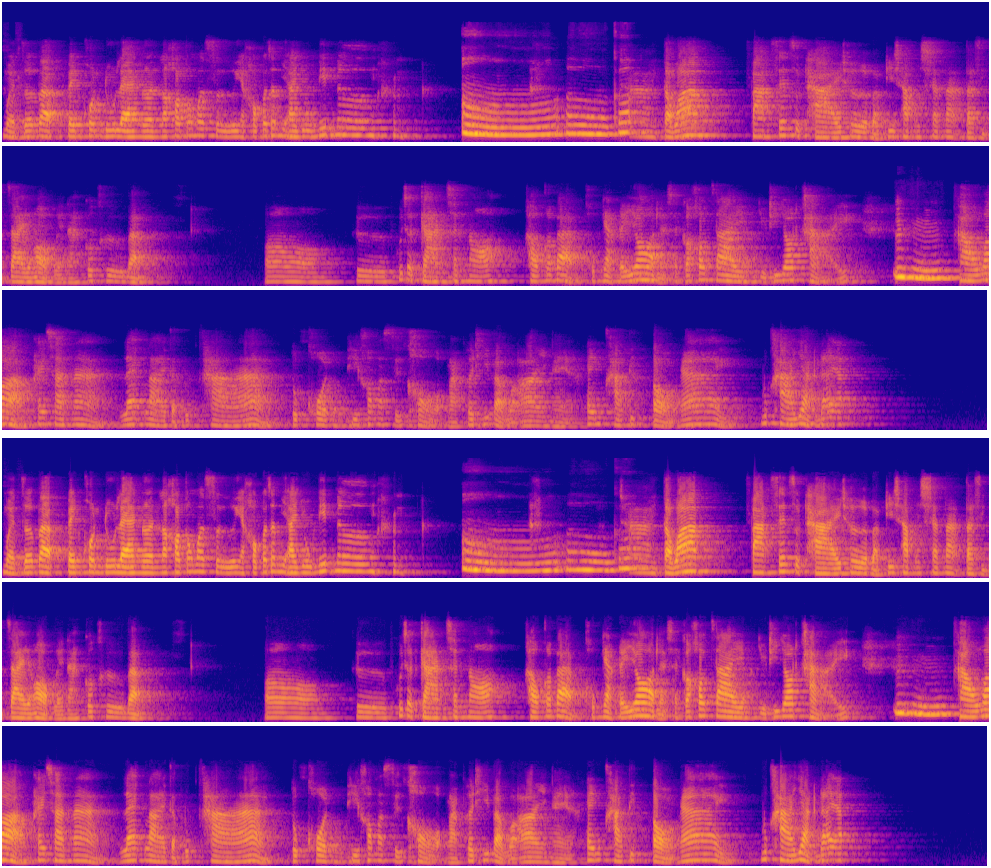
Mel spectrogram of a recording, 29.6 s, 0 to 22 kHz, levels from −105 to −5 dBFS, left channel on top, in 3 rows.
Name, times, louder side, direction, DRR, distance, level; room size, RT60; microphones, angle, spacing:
voice 1, 0.0-4.0 6.3-7.0 7.5-11.3 12.5-13.1 13.4-14.8 15.1-18.6 19.4-22.4 22.8-26.0 26.2-27.0 27.4-28.1, right 5 dB, 30° right, 10 dB, 0.3 m, -30 dB
voice 2, 4.6-6.3 18.8-19.3, left 2 dB, 85° left, 8 dB, 0.6 m, -26 dB
7.3 x 2.6 x 5.5 m, 0.89 s
head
